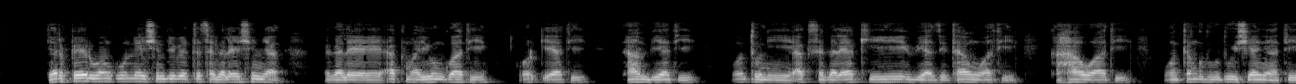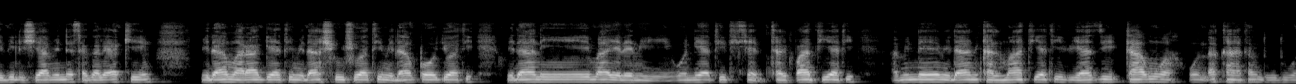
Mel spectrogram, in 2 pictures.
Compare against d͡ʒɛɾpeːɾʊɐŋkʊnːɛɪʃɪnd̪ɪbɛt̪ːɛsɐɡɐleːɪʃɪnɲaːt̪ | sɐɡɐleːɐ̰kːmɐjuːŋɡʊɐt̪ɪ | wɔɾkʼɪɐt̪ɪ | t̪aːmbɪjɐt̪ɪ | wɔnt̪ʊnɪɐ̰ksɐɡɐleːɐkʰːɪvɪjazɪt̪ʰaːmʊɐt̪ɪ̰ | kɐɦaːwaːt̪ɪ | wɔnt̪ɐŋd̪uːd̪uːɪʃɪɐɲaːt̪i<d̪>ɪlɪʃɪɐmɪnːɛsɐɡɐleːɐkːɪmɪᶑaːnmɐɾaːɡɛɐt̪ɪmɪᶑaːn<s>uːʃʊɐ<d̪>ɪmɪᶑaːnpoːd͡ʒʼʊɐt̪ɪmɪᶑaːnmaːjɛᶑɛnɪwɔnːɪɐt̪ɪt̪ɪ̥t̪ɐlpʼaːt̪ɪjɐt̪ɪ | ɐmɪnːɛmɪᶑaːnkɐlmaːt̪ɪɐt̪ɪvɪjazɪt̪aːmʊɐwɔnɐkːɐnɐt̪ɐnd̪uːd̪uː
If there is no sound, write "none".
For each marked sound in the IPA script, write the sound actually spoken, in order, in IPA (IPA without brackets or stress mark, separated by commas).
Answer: d̪, ʃ, t̪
